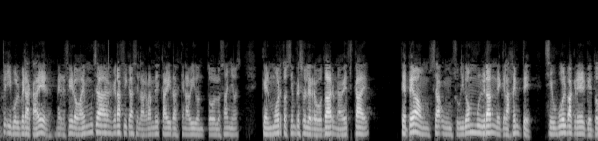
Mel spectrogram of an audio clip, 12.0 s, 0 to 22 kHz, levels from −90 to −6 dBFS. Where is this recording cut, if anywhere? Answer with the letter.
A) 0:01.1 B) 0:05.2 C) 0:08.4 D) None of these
D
